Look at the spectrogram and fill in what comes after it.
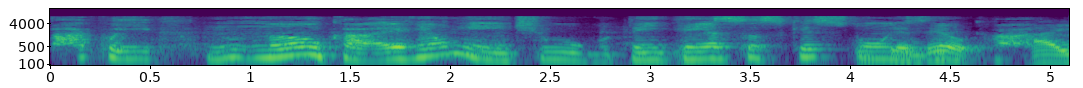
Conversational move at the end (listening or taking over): taking over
